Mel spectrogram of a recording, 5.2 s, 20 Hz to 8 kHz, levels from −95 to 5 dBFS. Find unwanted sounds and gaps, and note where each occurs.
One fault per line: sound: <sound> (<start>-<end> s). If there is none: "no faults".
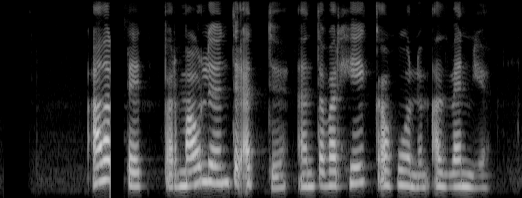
sound: dropout (1.1-1.2 s)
